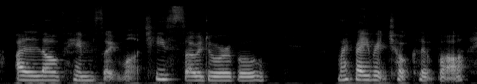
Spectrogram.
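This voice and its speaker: A woman with a Southern English accent at a fairly quick pace. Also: quiet background. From South East England. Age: 20s. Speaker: family vlogger. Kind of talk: casual talk to camera. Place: home room.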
